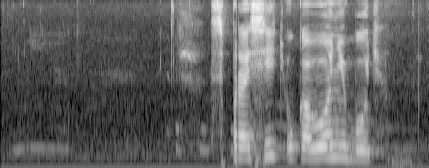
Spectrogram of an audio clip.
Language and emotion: Russian, neutral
